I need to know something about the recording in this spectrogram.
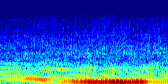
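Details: Slant Six in a Plymouth Duster, first fire-up after install and ignition checks: smooth, low idle that swells briefly with a blip and settles evenly, quiet valvetrain; normal idle.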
